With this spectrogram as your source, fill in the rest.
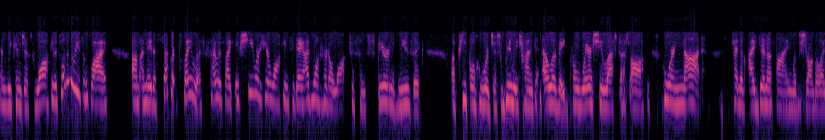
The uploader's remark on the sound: hop on the phone and take a walk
